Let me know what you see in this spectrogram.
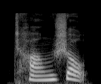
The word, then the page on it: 长寿: cháng shòu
